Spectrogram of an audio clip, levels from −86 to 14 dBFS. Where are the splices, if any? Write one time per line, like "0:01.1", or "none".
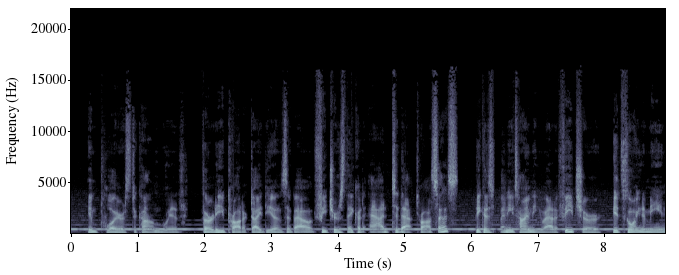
0:01.8
0:06.3
0:07.9

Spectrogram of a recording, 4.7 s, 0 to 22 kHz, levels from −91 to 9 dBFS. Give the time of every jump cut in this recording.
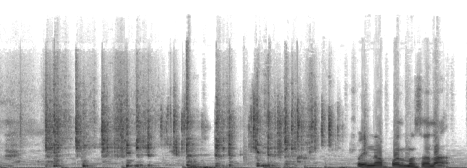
0:03.0

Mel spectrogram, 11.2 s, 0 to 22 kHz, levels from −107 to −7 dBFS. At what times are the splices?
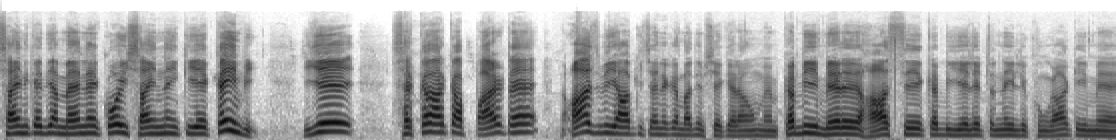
0:05.5
0:07.8

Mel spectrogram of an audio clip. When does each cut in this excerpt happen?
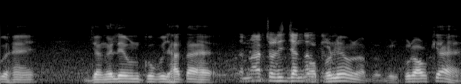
0:02.3

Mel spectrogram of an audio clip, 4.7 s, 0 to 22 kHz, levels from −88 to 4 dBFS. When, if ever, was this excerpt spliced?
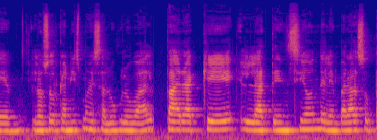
0:01.9

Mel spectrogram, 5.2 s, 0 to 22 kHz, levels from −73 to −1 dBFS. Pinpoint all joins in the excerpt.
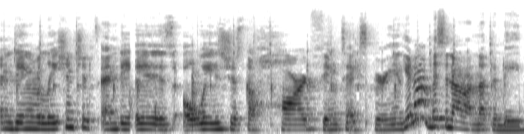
0:01.3
0:04.0

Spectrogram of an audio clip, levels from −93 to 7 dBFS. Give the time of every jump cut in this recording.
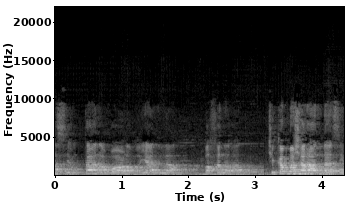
0:03.0

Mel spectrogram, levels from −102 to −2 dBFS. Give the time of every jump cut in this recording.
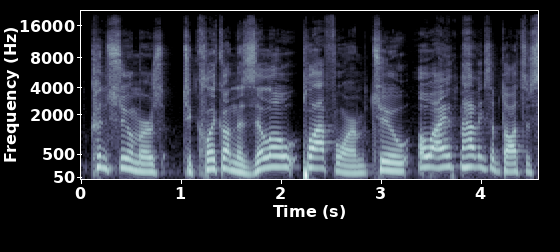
0:02.1

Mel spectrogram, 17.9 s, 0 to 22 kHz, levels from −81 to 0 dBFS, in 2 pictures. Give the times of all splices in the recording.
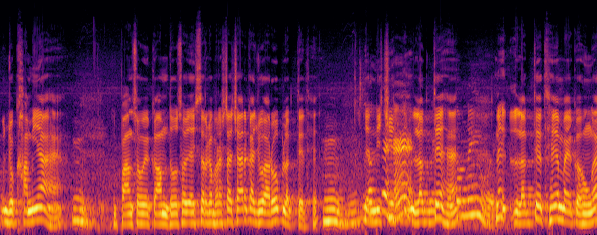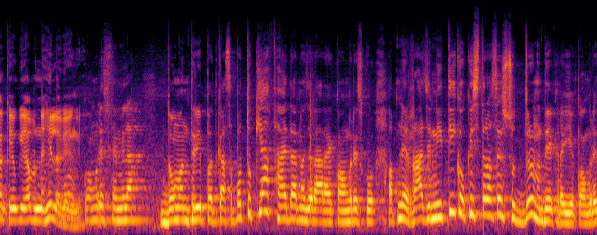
0:10.2

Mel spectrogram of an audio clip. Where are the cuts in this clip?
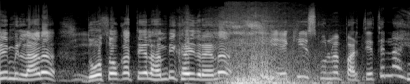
0:02.5

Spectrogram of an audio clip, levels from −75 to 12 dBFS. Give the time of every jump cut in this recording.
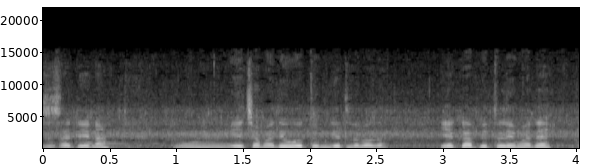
none

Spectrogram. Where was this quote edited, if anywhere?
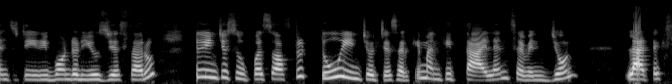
none

